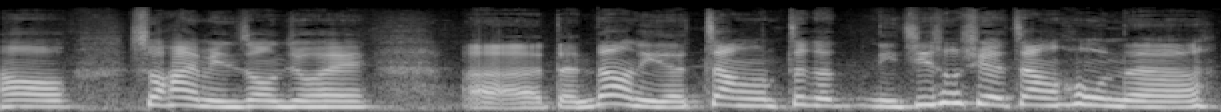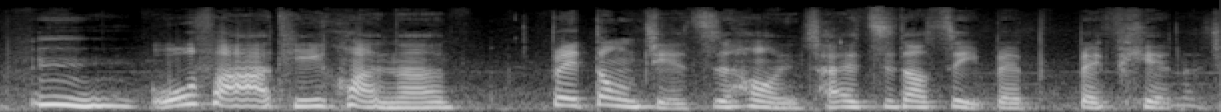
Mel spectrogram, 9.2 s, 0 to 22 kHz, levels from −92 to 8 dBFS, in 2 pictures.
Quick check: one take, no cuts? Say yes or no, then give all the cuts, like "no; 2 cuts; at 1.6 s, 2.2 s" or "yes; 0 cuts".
yes; 0 cuts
